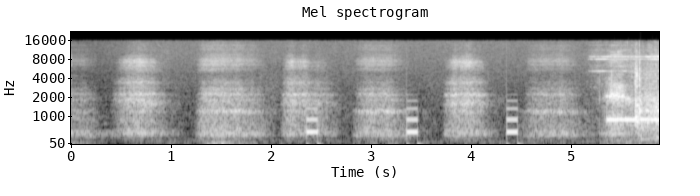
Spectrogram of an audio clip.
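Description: A woman breathing hard through a wall-sit hold, in repeated heavy breaths. Countdown timer beeps sound once a second, three short ones, then a longer beep near the end that marks the end of the interval.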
